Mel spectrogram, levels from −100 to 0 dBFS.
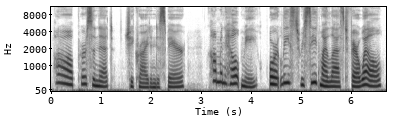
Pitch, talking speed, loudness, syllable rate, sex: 235 Hz, 150 wpm, -17 LUFS, 4.4 syllables/s, female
